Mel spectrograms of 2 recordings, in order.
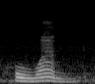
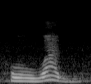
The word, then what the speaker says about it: huwag: Huwag. First syllable hu. Second syllable wag. The second syllable has the accent. Huwag. Huwag. That means do not do such a thing. Huwag.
